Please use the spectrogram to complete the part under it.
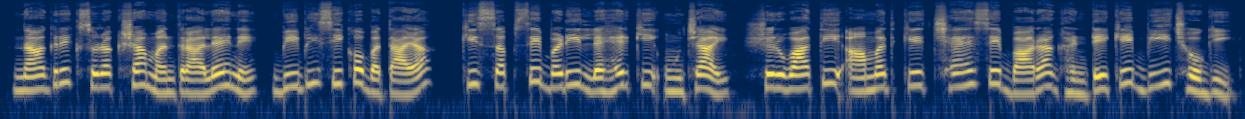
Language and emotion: Hindi, neutral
